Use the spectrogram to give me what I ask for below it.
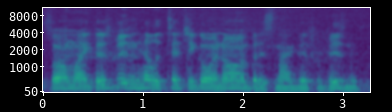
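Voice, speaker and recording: A man talking at an ordinary pitch in a relaxed group chat. He rambles in slang, full of fillers and profanity, and there's faint room noise around him. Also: fast talker, poor audio. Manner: loose, slangy storytelling with many fillers.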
